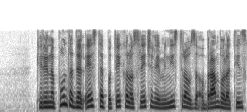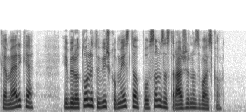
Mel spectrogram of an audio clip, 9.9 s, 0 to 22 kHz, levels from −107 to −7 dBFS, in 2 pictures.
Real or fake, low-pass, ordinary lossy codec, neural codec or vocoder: real; 7.2 kHz; none; none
